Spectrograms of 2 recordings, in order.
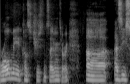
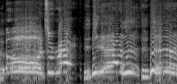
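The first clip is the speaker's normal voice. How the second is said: high, loud, terrified screams at a rat; panicked shriek; 10 dB louder, much slower than usual. Acted. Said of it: "As he starts panicking and freaking out".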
